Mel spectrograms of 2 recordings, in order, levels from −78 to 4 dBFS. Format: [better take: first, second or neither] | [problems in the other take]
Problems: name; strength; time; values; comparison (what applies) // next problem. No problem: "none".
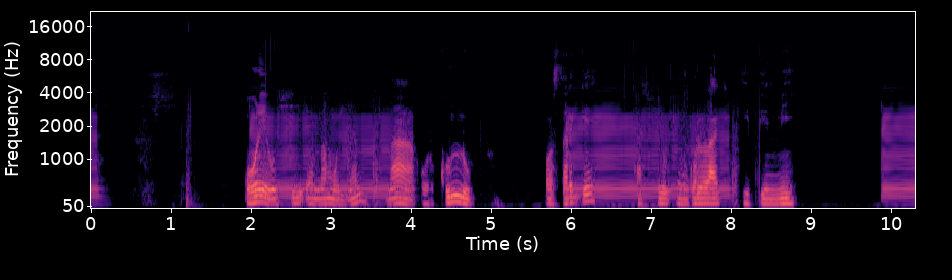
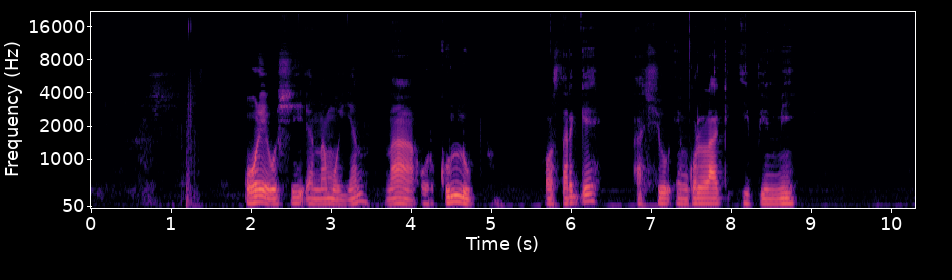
second | noise reduction (neural mask model RNNoise)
